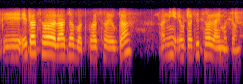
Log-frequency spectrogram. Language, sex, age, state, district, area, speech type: Nepali, female, 30-45, West Bengal, Alipurduar, urban, conversation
